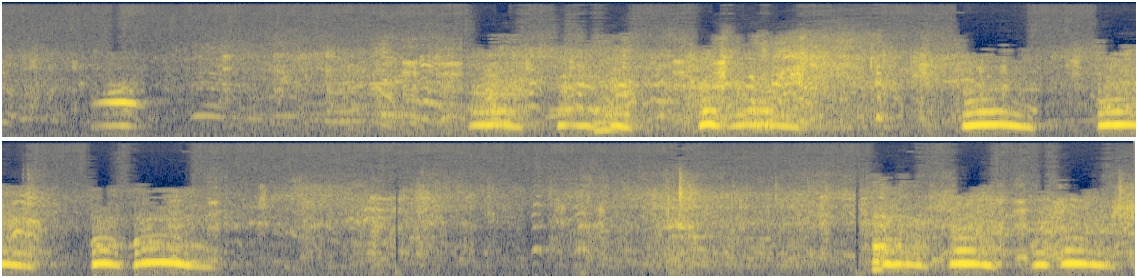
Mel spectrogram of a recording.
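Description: A man imitates an owl with his voice, giving a series of hooting calls in short rhythmic bursts, with laughter and murmuring from a studio audience between them.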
